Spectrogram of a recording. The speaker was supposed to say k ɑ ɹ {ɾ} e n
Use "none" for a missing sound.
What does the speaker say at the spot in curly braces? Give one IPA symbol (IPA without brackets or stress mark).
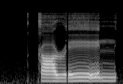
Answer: ɾ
